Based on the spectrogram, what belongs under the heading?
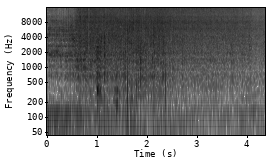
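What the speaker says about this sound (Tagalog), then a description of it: "niluto ko muna sa mantika yung ground pork" Ground pork frying in cooking oil, a steady dense sizzle close up with faint stirring scrapes, continuous and fairly loud throughout.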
